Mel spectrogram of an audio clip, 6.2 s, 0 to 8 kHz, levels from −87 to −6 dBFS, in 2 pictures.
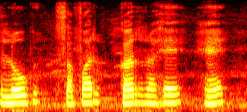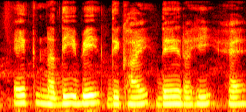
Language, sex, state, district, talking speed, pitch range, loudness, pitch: Hindi, male, Madhya Pradesh, Dhar, 115 wpm, 140-165 Hz, -16 LUFS, 150 Hz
